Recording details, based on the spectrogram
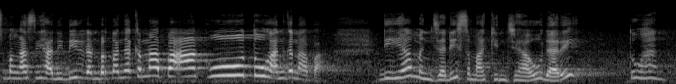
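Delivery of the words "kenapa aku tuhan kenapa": tearful why me. Retold or imitated. Weeping widow pleading with God, self-pitying wail. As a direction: stretch out aku like a sob. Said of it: "setiap hari dia menangis".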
